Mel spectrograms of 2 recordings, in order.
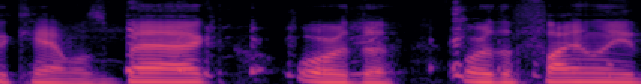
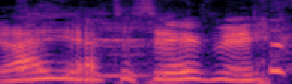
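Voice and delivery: put-on cartoon boy voice, much higher and louder; 10 semitones higher, 8 dB louder than usual. Retelling how the speaker's wife reacted, Cartman voice. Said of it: "So my wife went full Cartman".

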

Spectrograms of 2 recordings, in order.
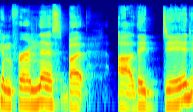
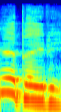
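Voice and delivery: put-on voice with a Liverpool-tinged accent; 3 semitones higher, 3 dB louder than usual. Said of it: "That was [name]".

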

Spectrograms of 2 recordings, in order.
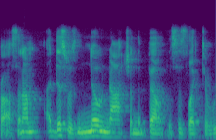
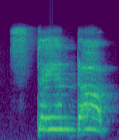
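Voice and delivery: put-on shrill, very high, full-lung, top-of-lungs scream; 3 dB louder than usual. Retelling a man in a trail boat screaming at him, retelling a top-of-lungs scream. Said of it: "he screams at the top of his lungs".

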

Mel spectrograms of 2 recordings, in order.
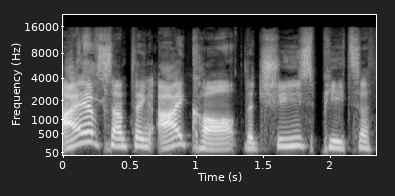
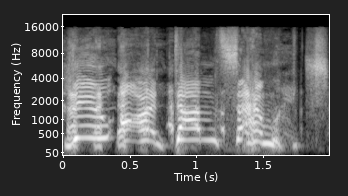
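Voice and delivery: put-on angry chef voice, higher pitched; 13 semitones higher, 4 dB louder than usual. Retelling a comedian's bit, doing a Gordon Ramsay impression. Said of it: "Joe DeRosa has a bit about that Gordon Ramsay".

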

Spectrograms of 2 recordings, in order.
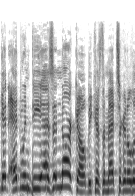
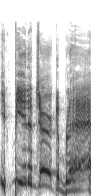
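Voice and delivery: bad, pitched-up vampire voice; 6 semitones higher than usual. Repeating the other speaker's line back, mockingly: bad vampire voice. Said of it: "sounded like a really bad audition to be a vampire".

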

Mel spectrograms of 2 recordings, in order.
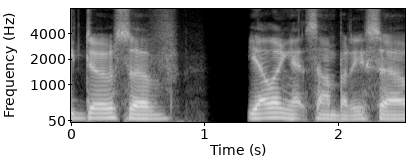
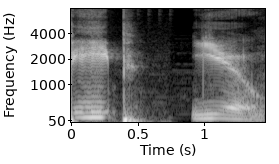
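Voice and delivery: gritty, rough, gravelly, rasping voice. Introduced as the host's sidekick, a character answers, gravelly. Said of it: "It was so gravelly".

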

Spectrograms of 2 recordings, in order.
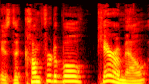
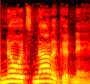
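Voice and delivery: normal talking voice

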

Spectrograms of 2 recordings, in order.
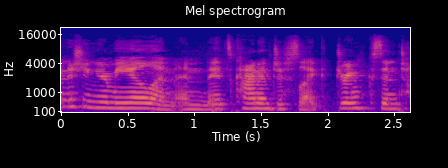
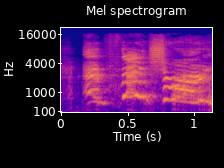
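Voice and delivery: put-on excited, shrill, very high little boy yelling; 8 dB louder than usual. Voicing a small boy who spots the adventurers: child screaming. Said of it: "he screams and says".

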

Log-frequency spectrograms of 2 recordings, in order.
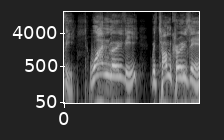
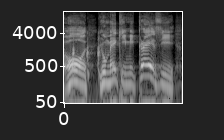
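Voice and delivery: put-on Russian accent, low pitched; 6 semitones lower than usual. Speaker on stage quoting a Russian guy: Russian accent. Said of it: "The Russian guy's like".

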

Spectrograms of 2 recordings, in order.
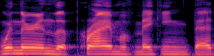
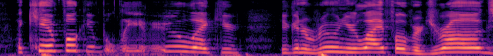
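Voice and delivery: very high, bawling, furious, crying through the anger; 10 semitones higher than usual. Retelling a mother's tearful rant about drugs: imitating mom crying angrily. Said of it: "she's just bawling, crying".

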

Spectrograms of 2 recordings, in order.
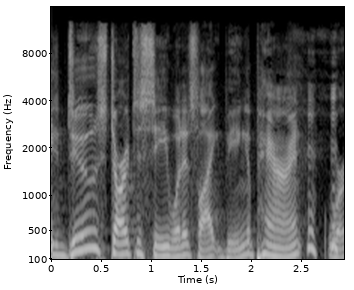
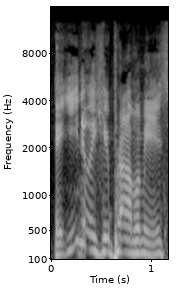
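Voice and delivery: mocking, put-on know-it-all voice; 3 semitones higher than usual. Imitating a stranger pointing out what you're doing wrong: imitating a know-it-all stranger. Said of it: "you have to do it in the voice".

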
